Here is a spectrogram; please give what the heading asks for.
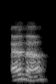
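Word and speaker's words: أنا: So we had ana, which was I. That's written with a hamzat al-qata' and a noon, and this placeholder alif, which actually is a silent letter.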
